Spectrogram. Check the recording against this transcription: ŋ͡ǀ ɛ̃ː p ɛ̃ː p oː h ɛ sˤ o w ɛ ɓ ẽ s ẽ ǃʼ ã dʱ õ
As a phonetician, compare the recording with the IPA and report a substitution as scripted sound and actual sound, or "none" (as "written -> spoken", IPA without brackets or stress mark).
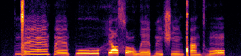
s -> ʃ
